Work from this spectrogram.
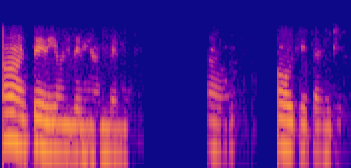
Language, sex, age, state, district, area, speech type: Tamil, female, 18-30, Tamil Nadu, Tiruvarur, rural, conversation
